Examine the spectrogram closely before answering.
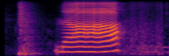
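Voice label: "ran2", Chinese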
